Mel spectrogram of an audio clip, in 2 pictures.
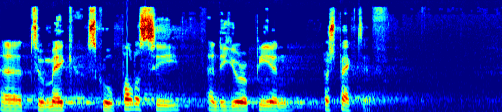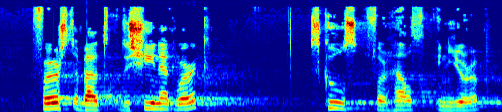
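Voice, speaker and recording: Very slowly and with long, frequent pauses, a man speaks in a Dutch accent at a fairly high pitch. His pitch varies in an ordinary way, and background noise is noticeable. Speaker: health promotion expert. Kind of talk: conference presentation.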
